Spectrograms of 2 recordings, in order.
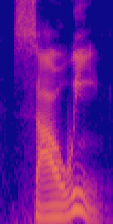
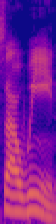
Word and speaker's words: Samhain: the show it's pronounced saw ween its huh it's written Samhain but it's pronounced saw ween it's the ancient Celtic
